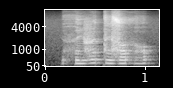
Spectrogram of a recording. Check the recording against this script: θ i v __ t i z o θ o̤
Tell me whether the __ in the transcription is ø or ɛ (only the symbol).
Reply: ø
